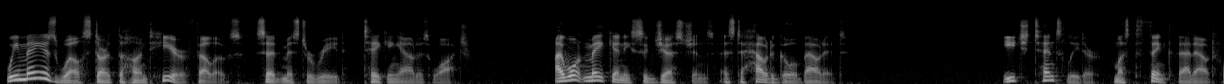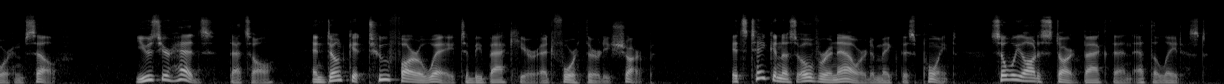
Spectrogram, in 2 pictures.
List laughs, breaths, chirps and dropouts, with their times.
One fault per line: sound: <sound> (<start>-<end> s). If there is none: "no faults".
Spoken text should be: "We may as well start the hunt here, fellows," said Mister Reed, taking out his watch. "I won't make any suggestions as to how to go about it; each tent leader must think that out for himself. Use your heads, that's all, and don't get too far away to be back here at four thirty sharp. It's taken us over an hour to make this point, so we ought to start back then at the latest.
no faults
